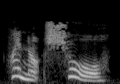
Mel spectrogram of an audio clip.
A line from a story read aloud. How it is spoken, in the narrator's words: said Joffy sadly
